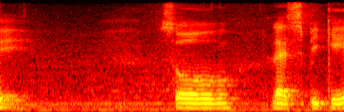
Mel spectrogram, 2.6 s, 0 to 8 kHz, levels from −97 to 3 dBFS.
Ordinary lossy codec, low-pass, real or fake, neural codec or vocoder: none; 7.2 kHz; real; none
